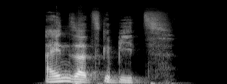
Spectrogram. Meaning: genitive singular of Einsatzgebiet
- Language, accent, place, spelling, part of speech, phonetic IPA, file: German, Germany, Berlin, Einsatzgebiets, noun, [ˈaɪ̯nzat͡sɡəˌbiːt͡s], De-Einsatzgebiets.ogg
